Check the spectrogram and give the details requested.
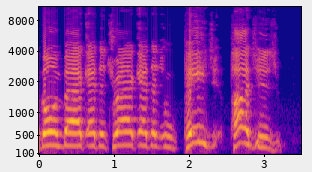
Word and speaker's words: Pages: Podges, should be Pages, but Podges makes the catch. I mean, because it is spelled P-A-G. No, I get it. Just playing. That's the way they want to say it.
